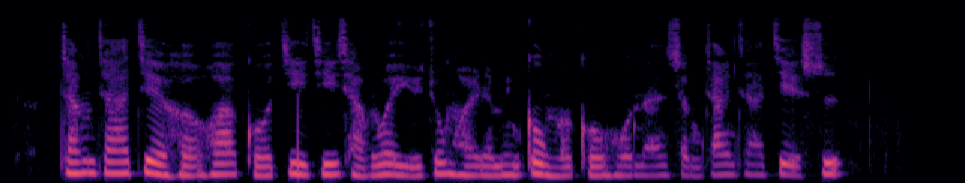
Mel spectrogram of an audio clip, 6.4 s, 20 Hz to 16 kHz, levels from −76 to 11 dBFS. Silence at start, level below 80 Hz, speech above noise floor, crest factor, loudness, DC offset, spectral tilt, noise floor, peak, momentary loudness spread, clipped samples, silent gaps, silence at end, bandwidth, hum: 0.4 s; -80 dBFS; 44 dB; 18 dB; -29 LUFS; under 0.1%; -6 dB/octave; -72 dBFS; -10 dBFS; 11 LU; under 0.1%; none; 0.8 s; 11 kHz; none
